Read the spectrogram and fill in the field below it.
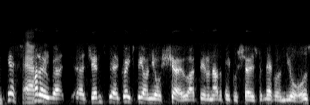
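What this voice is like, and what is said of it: British English accent. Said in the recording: “You can tell by my accent I'm across the pond.”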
